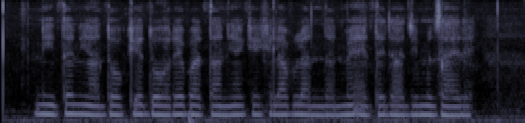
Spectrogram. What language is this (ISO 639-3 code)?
urd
